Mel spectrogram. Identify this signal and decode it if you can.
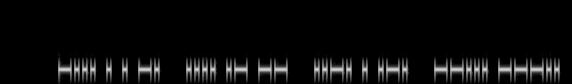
Morse code, heard as a keyed tone, about 30 wpm, 700 Hz. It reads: BEEN HAM FER 78
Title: Practice QSO - Exchange 3 - More Info - 30wpm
